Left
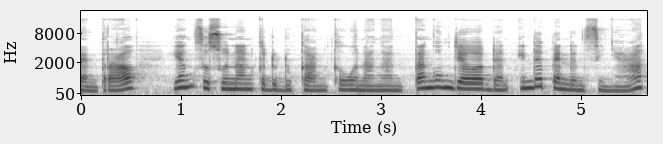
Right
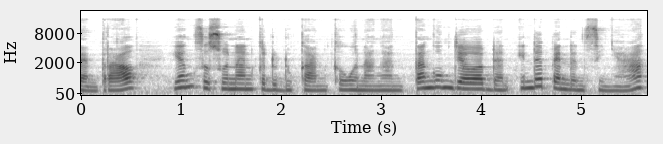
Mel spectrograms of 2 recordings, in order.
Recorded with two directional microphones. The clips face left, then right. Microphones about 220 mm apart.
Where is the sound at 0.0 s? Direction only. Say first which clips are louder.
Left 3 dB; 30° left (ahead or behind).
